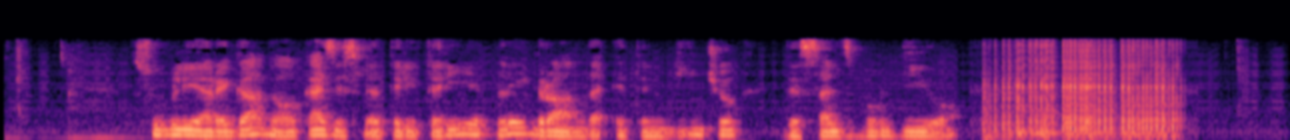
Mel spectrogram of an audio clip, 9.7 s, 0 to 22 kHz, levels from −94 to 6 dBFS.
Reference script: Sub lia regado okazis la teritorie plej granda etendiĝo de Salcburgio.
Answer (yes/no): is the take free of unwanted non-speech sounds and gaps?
no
